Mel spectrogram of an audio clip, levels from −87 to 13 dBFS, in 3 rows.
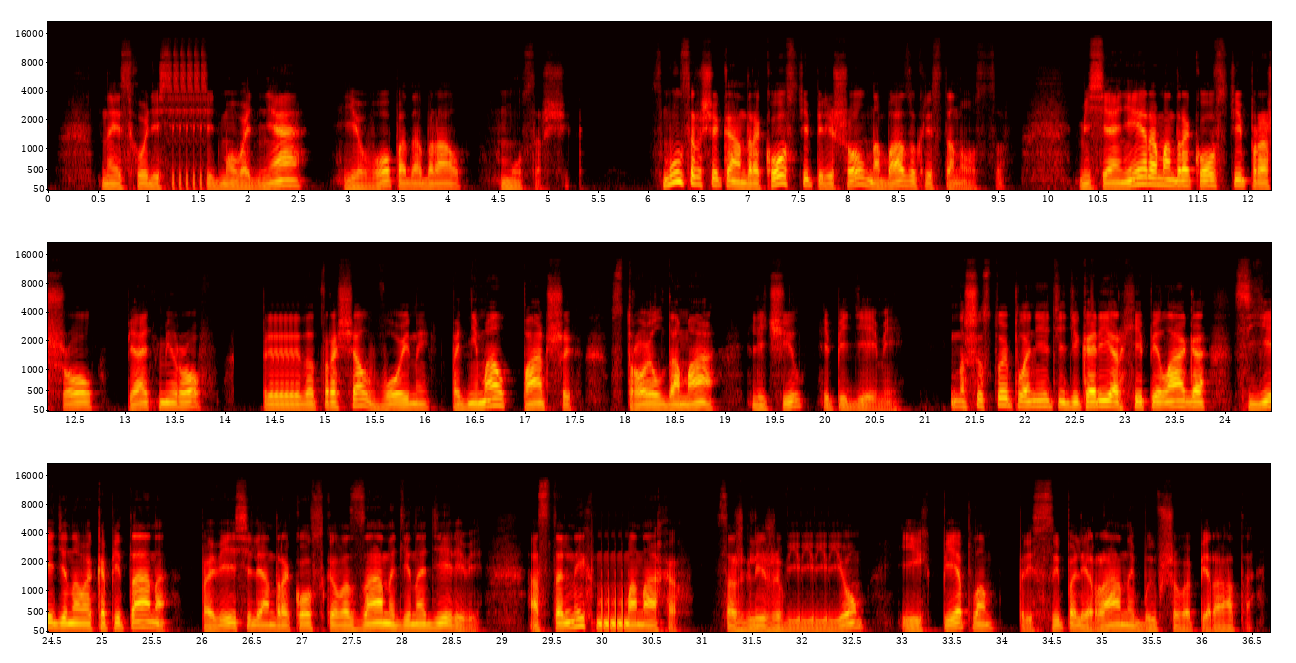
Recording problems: audio stuttering; 4 times, first at 1 s

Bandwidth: 14.5 kHz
